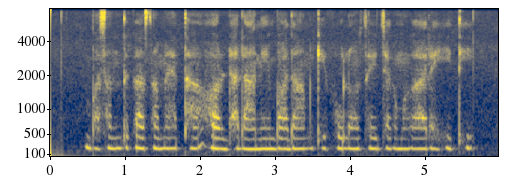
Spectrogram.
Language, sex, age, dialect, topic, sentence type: Hindi, female, 25-30, Marwari Dhudhari, agriculture, statement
